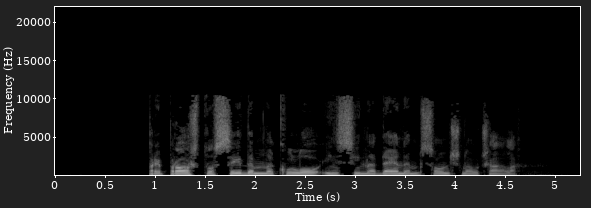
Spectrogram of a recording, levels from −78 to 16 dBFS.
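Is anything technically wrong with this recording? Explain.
Yes, there's a problem running the whole way through this speech clip. Nothing comes through above about 10.6 kHz, and the artefacts don't sound like they come from a single codec. It's likely transcoding between lossy codecs: the character fits a Vorbis encode around 66 kbit/s re-encoded as MP3 around 39 kbit/s. The MP3 stage wastes its small bit budget on the earlier damage and adds its own, so you hear both sets of artefacts stacked together on top of that dull top end.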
